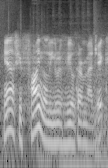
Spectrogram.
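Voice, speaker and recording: A man's voice: medium pitch, expressive, a little fast, low-quality recording. A man giving casual let's-play commentary as a video game player, musing aloud in an offhand manner. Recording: game music behind the voice. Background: video game music.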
